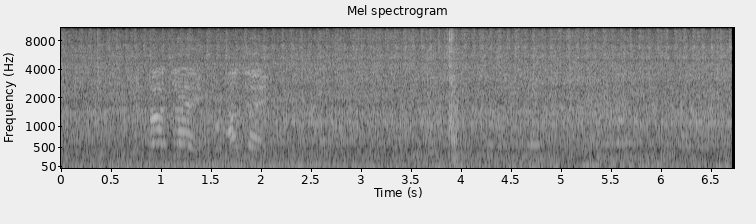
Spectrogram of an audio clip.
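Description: A fire engine's diesel engine idles nearby with a low rumble.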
